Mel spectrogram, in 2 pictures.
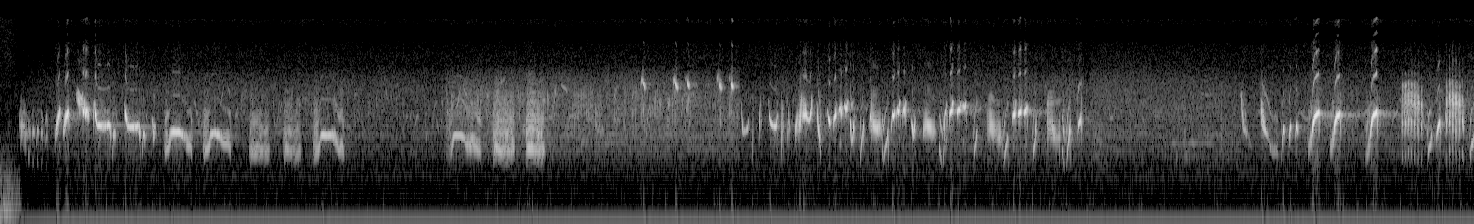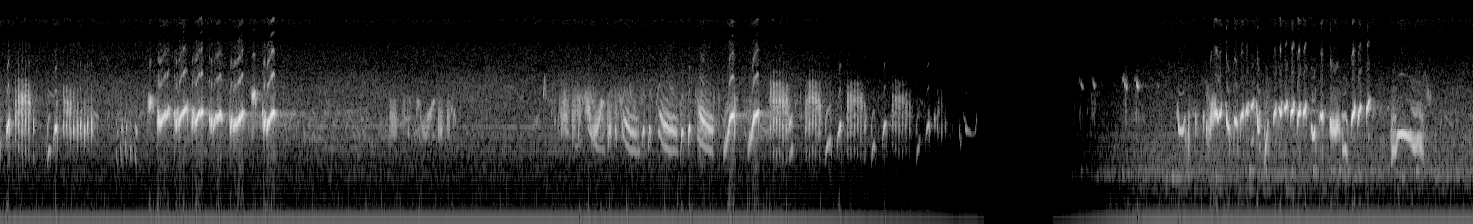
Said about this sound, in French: Non. Ça, c'est la fauvette.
